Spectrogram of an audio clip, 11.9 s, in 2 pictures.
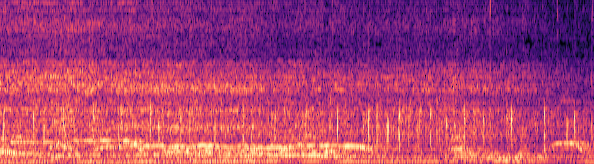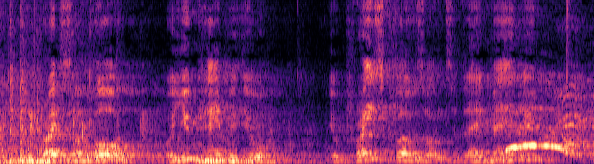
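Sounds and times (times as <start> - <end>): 
audience shouting: 0.0 - 6.1
audience clapping: 0.0 - 9.0
speech: 9.9 - 11.4.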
